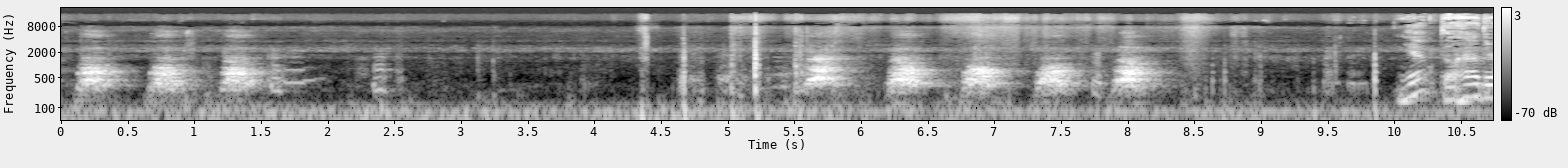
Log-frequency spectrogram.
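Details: Two-week-old black Labrador pups, Hunny's winter 2023 litter in Colorado, USA, their eyes just starting to open. Rough, nasal cries repeat steadily, about one every half second, in two runs separated by a short lull, with handling noises at the end.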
